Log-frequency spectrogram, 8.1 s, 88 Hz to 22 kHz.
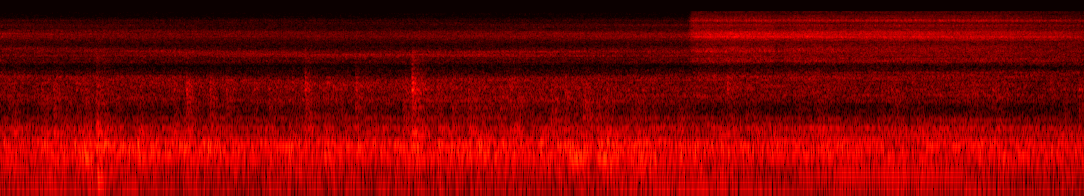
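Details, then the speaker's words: Colt 7mm drill bit boring a grainy timber or brittle resin pen blank: steady ratcheting cut with scattered clicks, then abrupt lighter, hissier note as the bit breaks through the blank. "noise there, and that shows that we're right through the blank."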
